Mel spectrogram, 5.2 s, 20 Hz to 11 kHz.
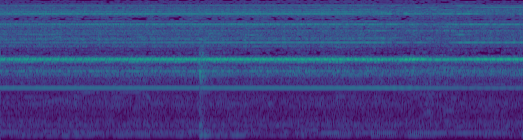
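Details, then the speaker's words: Dyna Myte DM 3000 CNC with Gecko G540 and Mach 3, power supply raised from 24 to 48 V, not yet tuned: steady high-pitched singing whine at one pitch during a rapid move; normal stepper rapid traverse. "that's a rapid so far i haven't really tuned it up this is uh i finally got up the power supply to 48 volts instead of the 24 and it does seem to be making it run a little faster"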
